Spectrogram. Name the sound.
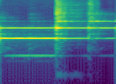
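meditation bell ringing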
